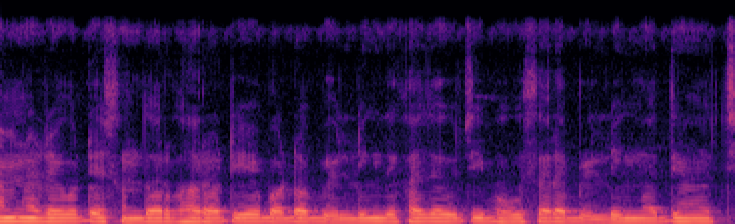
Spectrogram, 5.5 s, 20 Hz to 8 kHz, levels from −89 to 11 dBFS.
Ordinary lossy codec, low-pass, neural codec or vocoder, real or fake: none; 7.2 kHz; none; real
